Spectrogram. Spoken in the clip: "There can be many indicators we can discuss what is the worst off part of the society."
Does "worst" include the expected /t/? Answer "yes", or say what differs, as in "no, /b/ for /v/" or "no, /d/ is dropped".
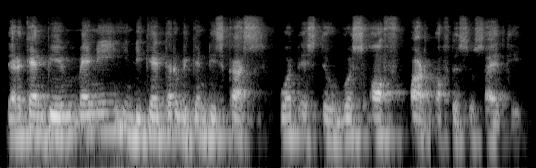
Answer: no, /t/ is dropped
